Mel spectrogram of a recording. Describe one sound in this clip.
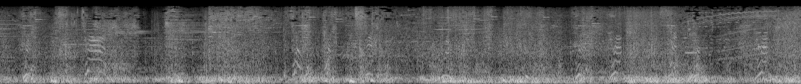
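Blades slash and clang in quick bursts.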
